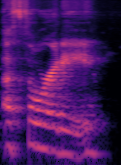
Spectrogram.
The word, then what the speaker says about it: authority: And authority. Does it start with the schwa or the sound? Yes, I actually say it with the schwa sound.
